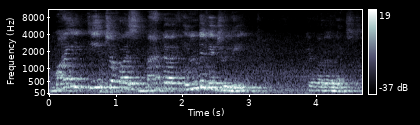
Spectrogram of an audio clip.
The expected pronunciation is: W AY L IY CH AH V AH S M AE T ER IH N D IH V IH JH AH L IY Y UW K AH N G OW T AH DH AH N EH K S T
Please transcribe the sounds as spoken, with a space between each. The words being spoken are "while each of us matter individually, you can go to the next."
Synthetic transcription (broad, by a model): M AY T IY CH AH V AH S M AE T ER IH N D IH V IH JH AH W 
